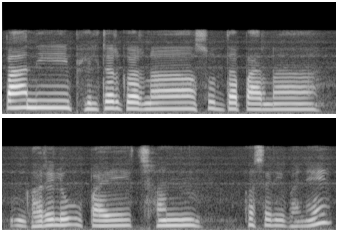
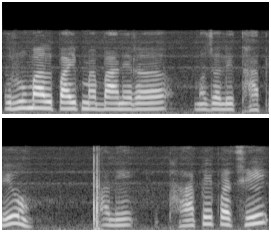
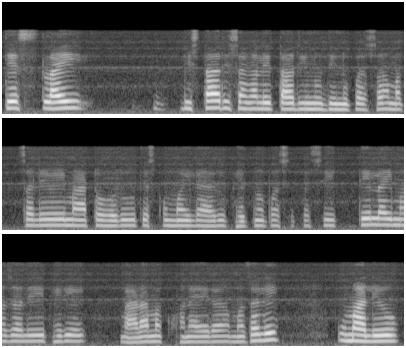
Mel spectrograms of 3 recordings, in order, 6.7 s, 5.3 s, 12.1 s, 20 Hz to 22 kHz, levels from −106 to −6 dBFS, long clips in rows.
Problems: none marked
